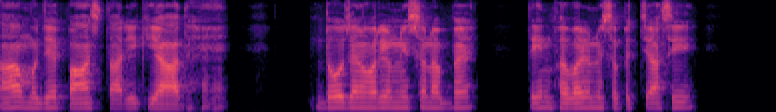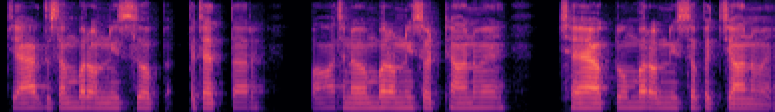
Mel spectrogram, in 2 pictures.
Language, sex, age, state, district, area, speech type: Hindi, male, 30-45, Rajasthan, Jaipur, urban, spontaneous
